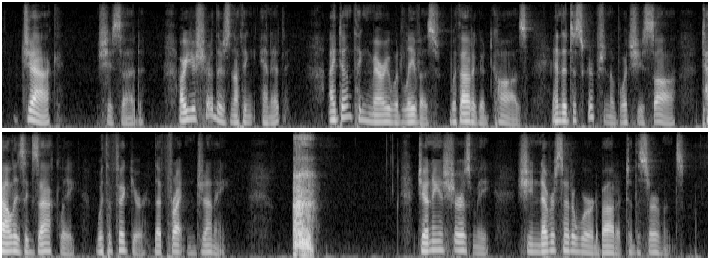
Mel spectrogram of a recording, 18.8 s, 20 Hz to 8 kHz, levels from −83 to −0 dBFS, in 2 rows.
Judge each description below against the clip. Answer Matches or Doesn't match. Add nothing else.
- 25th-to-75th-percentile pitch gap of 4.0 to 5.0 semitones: Matches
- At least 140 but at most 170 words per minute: Matches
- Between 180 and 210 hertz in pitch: Doesn't match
